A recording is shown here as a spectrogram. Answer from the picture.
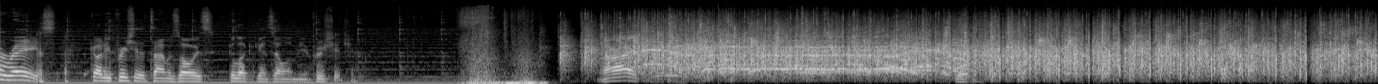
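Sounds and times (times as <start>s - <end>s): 
speech: 0.0s - 3.7s, 6.0s - 6.7s
crowd applause: 5.6s - 13.7s.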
